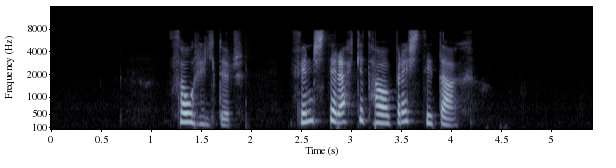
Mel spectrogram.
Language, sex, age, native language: Icelandic, female, 20-29, Icelandic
